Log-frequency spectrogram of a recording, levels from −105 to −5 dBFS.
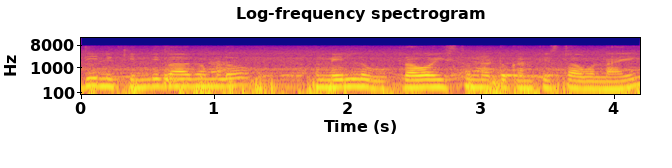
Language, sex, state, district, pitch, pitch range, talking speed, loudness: Telugu, male, Telangana, Mahabubabad, 165 Hz, 155-180 Hz, 100 wpm, -14 LUFS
